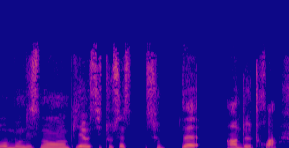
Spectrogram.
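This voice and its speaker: A woman's dark, mellow voice at medium pitch, with fairly even intonation, dry and close with no echo, over a quiet background. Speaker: podcast guest, crime fiction reader. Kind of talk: casual chat. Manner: hesitant, many fillers.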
